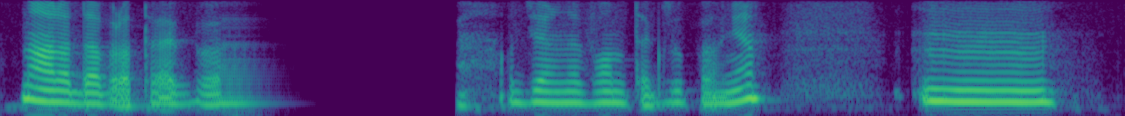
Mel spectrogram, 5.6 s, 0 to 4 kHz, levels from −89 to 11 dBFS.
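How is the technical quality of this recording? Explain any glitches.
The recording is narrowband call audio with nothing above 4 kHz, which fits G.711 mu-law at 64 kbps, and it has one glitch. A call audio freeze runs from 1.12 to 2.30 s, between "ale dobra to jakby" and "oddzielny wątek zupełnie". The likely cause is delayed packets emptying the jitter buffer. The receiver stretched the last sound into a fading buzz, then about 0.86 s of silence. Unlike a dropout, nothing is lost. Speech resumes exactly where it stopped, about 1.16 s late.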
